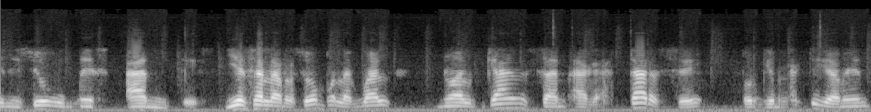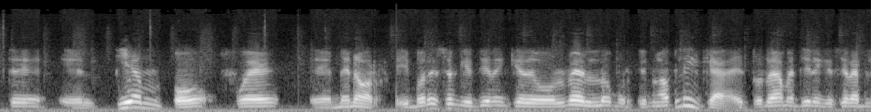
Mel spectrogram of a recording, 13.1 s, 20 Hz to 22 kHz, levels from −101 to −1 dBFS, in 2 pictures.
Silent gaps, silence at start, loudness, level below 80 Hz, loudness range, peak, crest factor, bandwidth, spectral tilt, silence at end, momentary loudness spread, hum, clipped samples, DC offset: none; 0 s; -20 LUFS; -44 dBFS; 3 LU; 0 dBFS; 20 dB; 7.8 kHz; -7.5 dB/octave; 0 s; 10 LU; none; under 0.1%; under 0.1%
